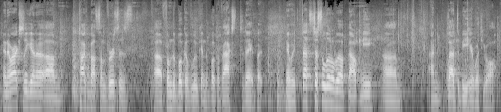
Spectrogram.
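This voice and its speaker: A middle-aged man with a slightly hoarse voice, giving an informal sermon to students in a conversational way, with many ums and restarts. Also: mid-range voice, animated, brisk, a little hiss or hum.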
